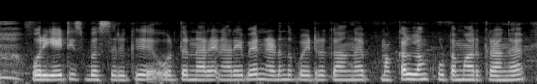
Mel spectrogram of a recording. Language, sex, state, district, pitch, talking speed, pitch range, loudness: Tamil, female, Tamil Nadu, Namakkal, 215 Hz, 145 wpm, 210-225 Hz, -16 LUFS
